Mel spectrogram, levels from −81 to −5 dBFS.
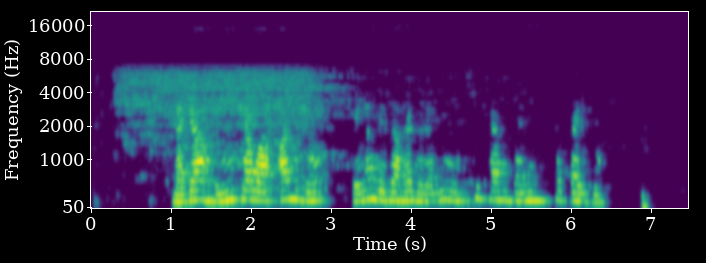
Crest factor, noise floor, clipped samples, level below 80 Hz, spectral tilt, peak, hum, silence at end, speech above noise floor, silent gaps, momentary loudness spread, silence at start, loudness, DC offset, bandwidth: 16 dB; -60 dBFS; under 0.1%; -42 dBFS; -6.5 dB/octave; -2 dBFS; none; 0.5 s; 45 dB; 6.79-6.83 s; 18 LU; 0.3 s; -17 LUFS; under 0.1%; 7 kHz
